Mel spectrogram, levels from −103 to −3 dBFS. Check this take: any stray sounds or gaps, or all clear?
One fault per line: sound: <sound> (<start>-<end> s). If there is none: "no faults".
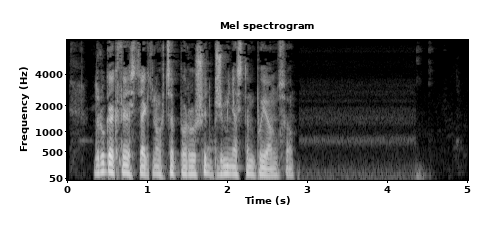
no faults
